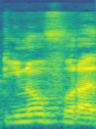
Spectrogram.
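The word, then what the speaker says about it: Ctenophora: यहाँ पर टिनोफोरा जो है, टिनोफोरा का भी क्या है, C का प्रोनाउंसिएशन जो है ये साइलेंट रहेगा, यहाँ पर प्रोनाउंस कहाँ से होगा, T से, राइट।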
